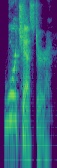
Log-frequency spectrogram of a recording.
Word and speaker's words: Worcester: Nothing in Massachusetts is pronounced like it's spelled. – Right. – For instance, the city right smack in the middle of Massachusetts, Worcester, looks like Worcester or something. – Yeah, is it Worcestershire? – It's Worcester.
